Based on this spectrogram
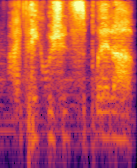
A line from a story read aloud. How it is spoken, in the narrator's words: whispered Bebop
